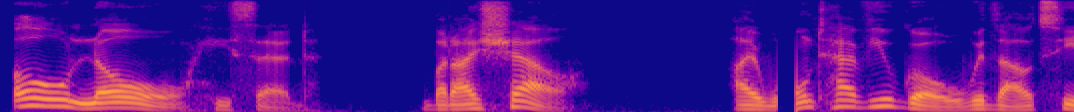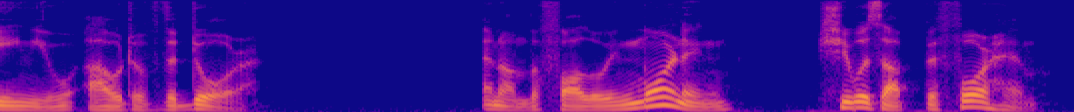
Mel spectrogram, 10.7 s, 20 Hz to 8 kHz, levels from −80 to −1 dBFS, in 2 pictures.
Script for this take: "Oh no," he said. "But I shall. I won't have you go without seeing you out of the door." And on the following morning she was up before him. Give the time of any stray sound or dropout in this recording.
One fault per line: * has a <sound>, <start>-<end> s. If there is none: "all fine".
* has a dropout, 3.9-4.0 s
